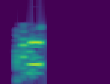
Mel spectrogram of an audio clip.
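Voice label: Police Spec Ops Tac, radio; wake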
